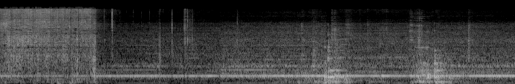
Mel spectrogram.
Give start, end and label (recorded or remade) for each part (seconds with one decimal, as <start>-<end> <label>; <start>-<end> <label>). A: 0.0-1.6 recorded; 1.6-2.2 remade; 2.2-3.4 recorded; 3.4-4.1 remade; 4.1-5.2 recorded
